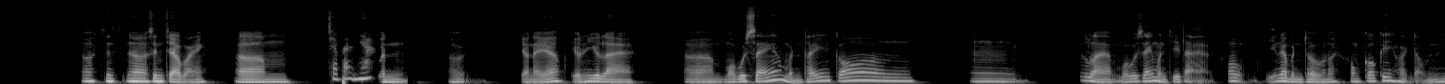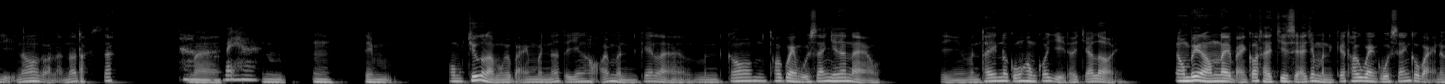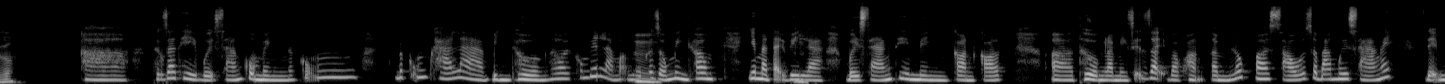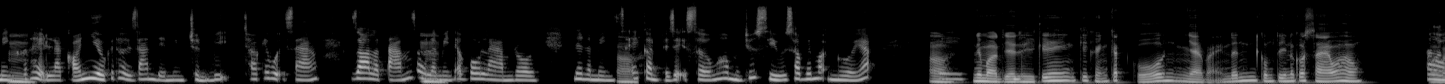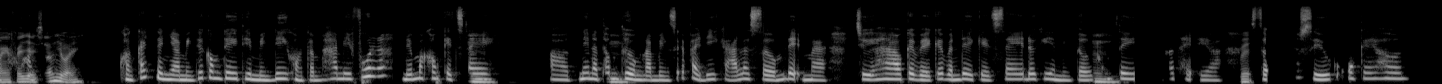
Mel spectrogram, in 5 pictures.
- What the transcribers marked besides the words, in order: other background noise; tapping
- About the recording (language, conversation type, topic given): Vietnamese, podcast, Bạn có những thói quen buổi sáng nào?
